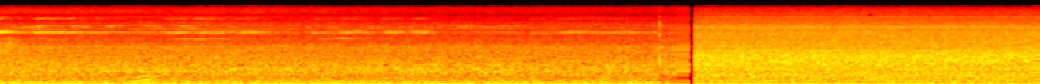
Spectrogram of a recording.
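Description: Steady low rumble of a commuter train pulling away from the platform. After an abrupt cut about seven seconds in, a parked Siemens Charger diesel locomotive hums steadily at idle.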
